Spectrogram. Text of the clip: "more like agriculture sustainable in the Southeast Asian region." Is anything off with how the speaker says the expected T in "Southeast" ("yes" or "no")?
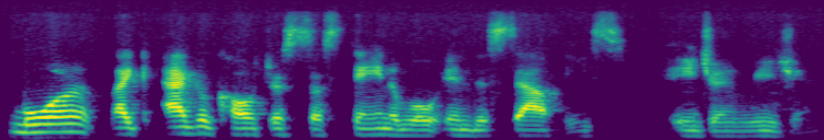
no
